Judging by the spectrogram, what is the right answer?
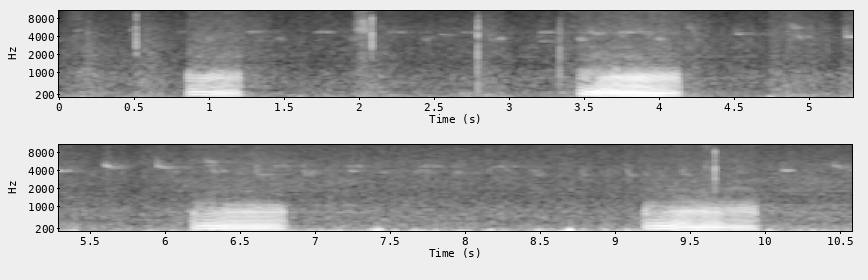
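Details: Pomeranian dog sleeping during a manicure, snoring: four loud, buzzing snores about three seconds apart, each a rough vibration under a second.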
